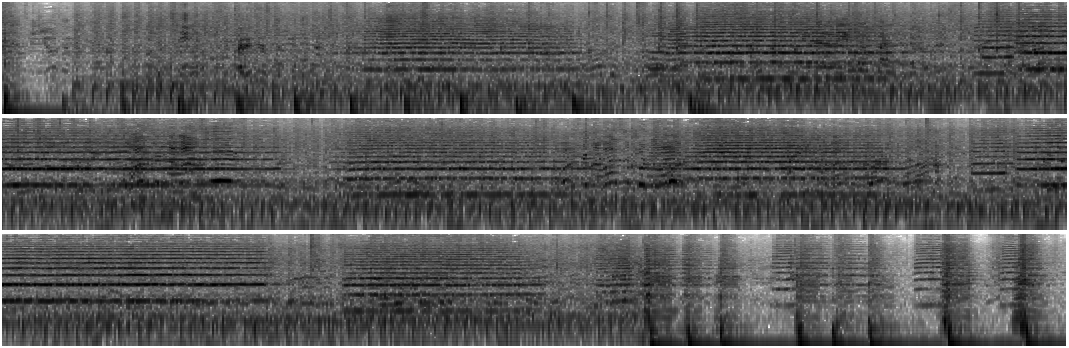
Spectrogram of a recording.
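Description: Band music for a procession: a steady drumbeat for the first few seconds, then long held chords in phrases of about two seconds with short breaks between them, and the drumbeat comes back near the end.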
